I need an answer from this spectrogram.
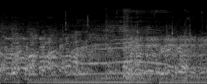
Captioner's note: wah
